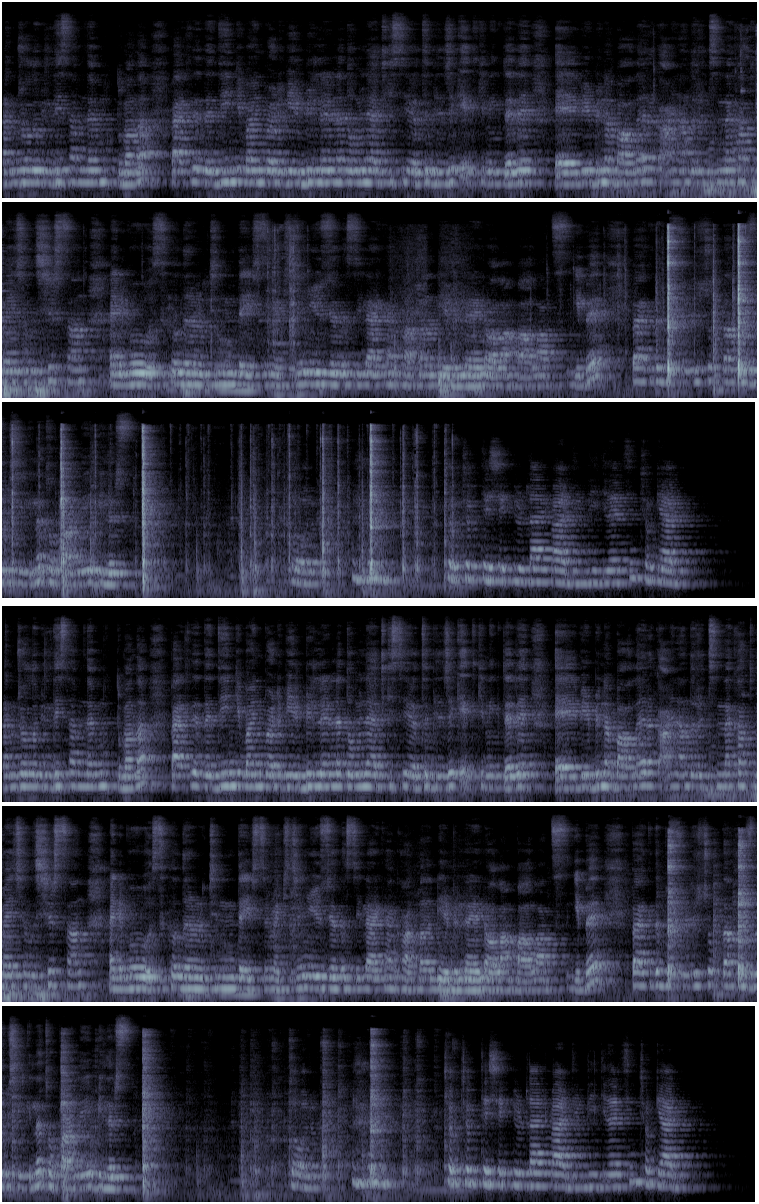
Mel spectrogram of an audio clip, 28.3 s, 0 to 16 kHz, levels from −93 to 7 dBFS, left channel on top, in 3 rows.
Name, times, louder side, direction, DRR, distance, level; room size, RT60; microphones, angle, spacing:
voice 1, 0.0-20.4, right 1 dB, 35° right, 0 dB, 0.4 m, -39 dB
sound 1, 7.4-24.6, left 8 dB, 80° left, 0.3 m, -41 dB
voice 2, 22.5-22.8 23.2-23.7 24.4-27.3, right 1 dB, 75° right, 1 dB, 0.9 m, -41 dB
6.7 x 2.4 x 2.4 m, 0.88 s
head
